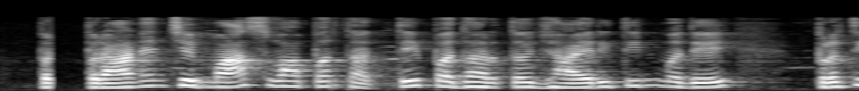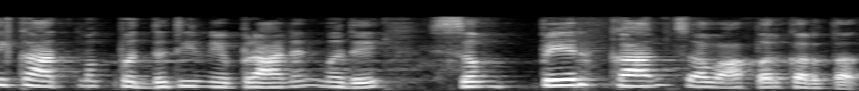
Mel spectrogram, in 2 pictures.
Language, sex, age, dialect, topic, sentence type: Marathi, male, 18-24, Standard Marathi, agriculture, statement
